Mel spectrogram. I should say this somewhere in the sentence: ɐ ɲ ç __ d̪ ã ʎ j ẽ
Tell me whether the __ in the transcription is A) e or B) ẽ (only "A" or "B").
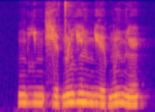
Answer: A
